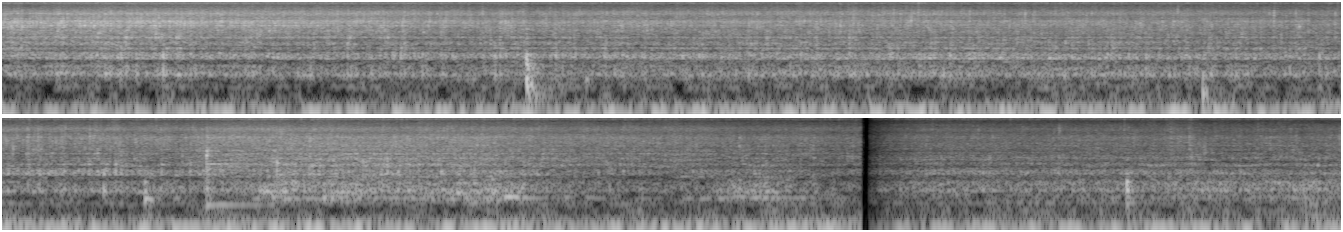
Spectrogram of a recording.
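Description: Whole and ground spices sizzling in hot oil in a pan while the masala roasts with a splash of water. The sizzle is loudest at first and dies down gradually. Near the end it drops abruptly and a spatula stirs the masala.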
